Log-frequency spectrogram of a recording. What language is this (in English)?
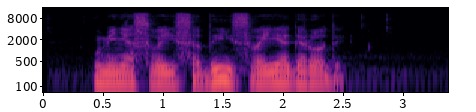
Russian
